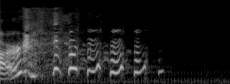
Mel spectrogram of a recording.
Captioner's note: giggles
